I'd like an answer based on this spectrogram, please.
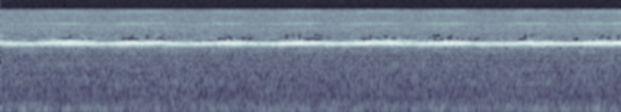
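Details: On an autumn night in Japan, in total darkness, insects keep up an even, shrill high-pitched trill, lightly pulsing about twice a second, over a faint low background hum.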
